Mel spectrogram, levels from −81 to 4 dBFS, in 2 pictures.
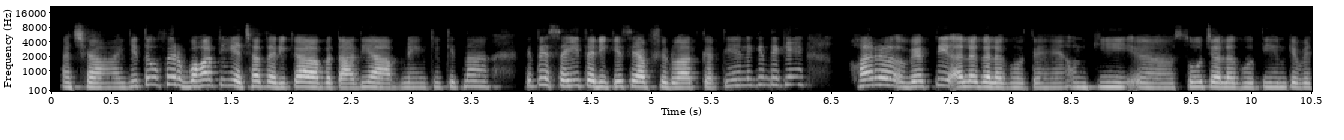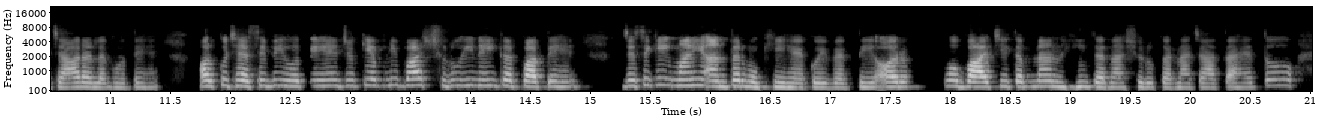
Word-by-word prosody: अच्छा, 225 -1 0
ये 265 - -3
तो 345 +5 -4
फिर 355 0 0
बहुत 295 +3 +4
ही 305 -1 -8
अच्छा 255 +1 +4
तरीका 240 0 +5
बता 215 -1 +3
दिया 230 +1 +2
आपने 220 +1 -3
कि 230 +1 -9
कितना 255 +3 -5 0.3
कितने 325 +4 -2
सही 285 -1 0
तरीके 260 -2 +3
से 260 0 +2
आप 240 -1 +6
शुरुआत 220 -2 +1
करती 220 +3 -5
हैं। 305 +2 -7
लेकिन 325 +2 -10
देखिए, 340 +1 -7 0.5
हर 310 -2 +3
व्यक्ति 255 +5 0
अलग-अलग 240 -2 +4
होते 220 0 -5
है, 220 0 -8
उनकी 235 0 -1
अ, 215 -2 -4
सोच 245 +3 -3
अलग 225 -1 +3
होती 225 +1 -4
है, 225 - -2
उनके 225 +1 -1
विचार 220 +1 0
अलग 225 -2 -1
होते 215 +1 -7
हैं, 220 0 -10 0.3
और 270 0 +6
कुछ 290 -3 -5
ऐसे 275 0 +1
भी 285 +2 -6
होते 275 0 -3
हैं, 285 0 -4
जो 285 +1 -7
कि 315 +3 -7
अपनी 305 +1 -5
बात 315 +1 +4
शुरू 295 -2 -8
ही 305 +1 -6
नहीं 300 -1 -5
कर 285 -3 +1
पाते 255 0 +5
हैं। 250 +1 -6 0.4
जैसे 285 +3 -2
कि 335 +1 -5
मानिए 305 +1 +2
अंतर्मुखी 245 -3 +1
हैं 215 -1 -3
कोई 220 -1 -2
व्यक्ति, 215 +2 -5
और 245 0 +3 0.3
वो 280 -1 +1
बातचीत 250 +1 +6
अपना 255 +1 0
नहीं 245 -1 -2
करना 225 -2 -1
शुरू 220 0 -5
करना 215 0 -4
चाहता 215 0 -4
है, 220 +1 -7
तो 295 +5 -9
245 Hz, 210 wpm, -22 LUFS, 225-280 Hz, 0.5 s, आप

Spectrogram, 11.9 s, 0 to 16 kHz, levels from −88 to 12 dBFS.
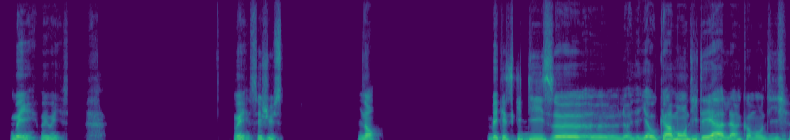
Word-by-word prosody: Oui, 175 - -1
oui, 230 0 -3
oui 220 +5 -6
c - - -26 2.5
oui, 235 +9 0
c'est 235 -3 -5
juste. 200 +2 -6 1.1
Non. - - -1 1.6
Mais 180 0 0
qu'est-ce 205 +1 -3
qu'ils 210 -1 -5
te 170 - -12
disent? 200 -3 -2
Heu, - - +1
heu, 150 -4 +2
l 120 - -5
il 120 - -5
y - - -7
a - - -5
il - - -6
y 170 - +3
a 170 - +5
aucun 180 +1 +4
monde 200 0 +2
idéal, 175 -2 +4
hein, 145 +7 0
comme 165 -7 -5
on 145 0 -4
dit. 140 0 -9
175 Hz, 145 wpm, -22 LUFS, 155-205 Hz, 2.5 s, a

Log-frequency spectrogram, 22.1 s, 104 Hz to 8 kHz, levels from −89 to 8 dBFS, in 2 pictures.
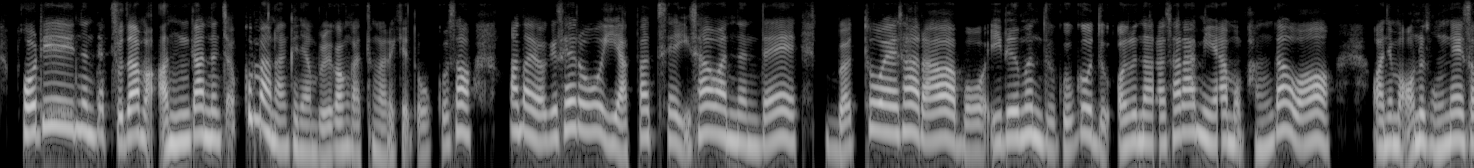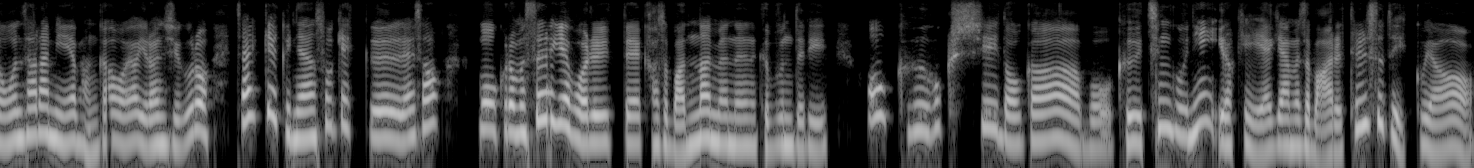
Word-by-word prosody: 버리는데 280 -2 +3
부담 235 +4 +3
안 205 +2 +4
가는 245 -2 +4
조그마한 295 - 0
그냥 170 -3 -4
물건 155 +3 -1
같은 160 +1 -8
걸 145 - -6
놓고서 190 - -2 0.3
"아 275 - +1
나 255 -3 +2
여기 210 +2 0
새로 270 0 +1
이 195 -4 -1
아파트에 220 +5 -3
이사 255 +7 0
왔는데 210 -1 +1 0.2
몇 170 -2 -4
호에 275 -3 +4
살아. 225 -5 +4
뭐 165 -3 -4
이름은 225 +4 +2
누구고 185 +6 -3
누 175 - -6
어느 180 +3 0
나라 200 -1 0
사람이야. 240 -1 +1
뭐 195 - 0
반가워." 200 0 +1 0.3
아니면 185 +1 0
"어느 205 - +3
동네에서 200 +2 0
온 210 +3 +2
사람이에요. 230 -3 +2
반가워요." 200 +3 -2
이런 195 0 +1
식으로 225 +8 +1 0.2
짧게 390 +4 +1
그냥 230 -6 +2
소개글 235 -8 0
해서 300 +9 0 0.3
뭐 285 -1 +2
그러면 265 -1 +3
쓰레기 350 +2 +4
버릴 205 -5 +4
때 200 -1 -3
가서 190 0 -6
만나면은 190 +2 +1
그분들이 175 -1 -4 0.3
"어 380 +2 +1
그 270 -3 -4
혹시 300 - -5
너가 210 0 +1
뭐 175 0 -6
그 200 0 +1
친구니?" 285 - 0
이렇게 195 - -2
이야기하면서 180 +2 -1
말을 150 +2 -2
틀 295 - +1
수도 325 -8 -1
있고요. 170 -2 -3
210 Hz, 395 characters per minute, -23 LUFS, 190-260 Hz, 0.3 s, 안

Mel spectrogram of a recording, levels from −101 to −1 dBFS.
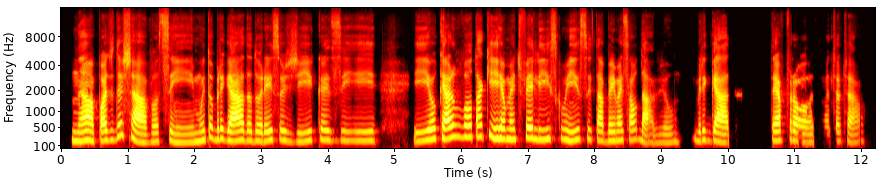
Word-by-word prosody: Não, 195 +1 +5
pode 200 +2 +3
deixar, 215 - +4
vou 180 +2 -7
sim, 170 -3 -7
muito 200 +7 -6
obrigada 210 -4 +4
adorei 195 0 -3
suas 205 -5 -7
dicas 200 +3 -8
e 195 0 -10 0.5
e 190 +2 -7
e - - -1
eu 230 +2 +1
quero 255 +4 +6
voltar 275 0 +2
aqui 285 -3 -2
realmente 230 -1 0
feliz 230 -2 -1
com 225 -1 -10
isso 215 +3 -5
e 225 - -9
estar 205 -2 0
bem 195 +1 -2
mais 205 +1 -2
saudável. 170 -6 -4 0.3
Obrigada, 195 -4 +2 0.6
até 195 - +1
a 200 - +3
próxima, 185 -5 -3 0.3
tchau, 195 - -8
tchau. 180 -1 -8
200 Hz, 155 wpm, -22 LUFS, 190-220 Hz, 0.6 s, quero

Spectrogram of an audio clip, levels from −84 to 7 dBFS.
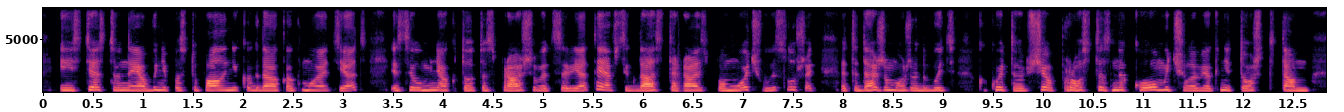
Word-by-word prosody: И 220 - 0
естественно, 220 0 0
я 200 0 +4
бы 220 +4 0
не 225 - +1
поступала 215 0 +3
никогда, 215 -2 +1
как 200 -1 -4
мой 210 -1 0
отец. 200 +5 -3 0.2
Если 205 +3 -2
у 220 - +1
меня 210 -1 +2
кто-то 210 0 -4
спрашивает 200 0 0
совета, 200 +7 0
я 230 - +3
всегда 205 -2 +4
стараюсь 205 -1 +1
помочь, 205 +5 0
выслушать. 220 +1 -6 0.2
Это 195 +2 -5
даже 220 +3 +2
может 210 -2 -1
быть 205 +1 -3 0.2
какой-то 245 +3 -3
вообще 215 +4 0
просто 220 +1 -1
знакомый 230 +2 +2
человек, 200 -2 -3
не 230 -2 +2
то 205 +1 -2
что - - -11
там, 195 -1 +2
210 Hz, 160 wpm, -24 LUFS, 200-225 Hz, 0.2 s, я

